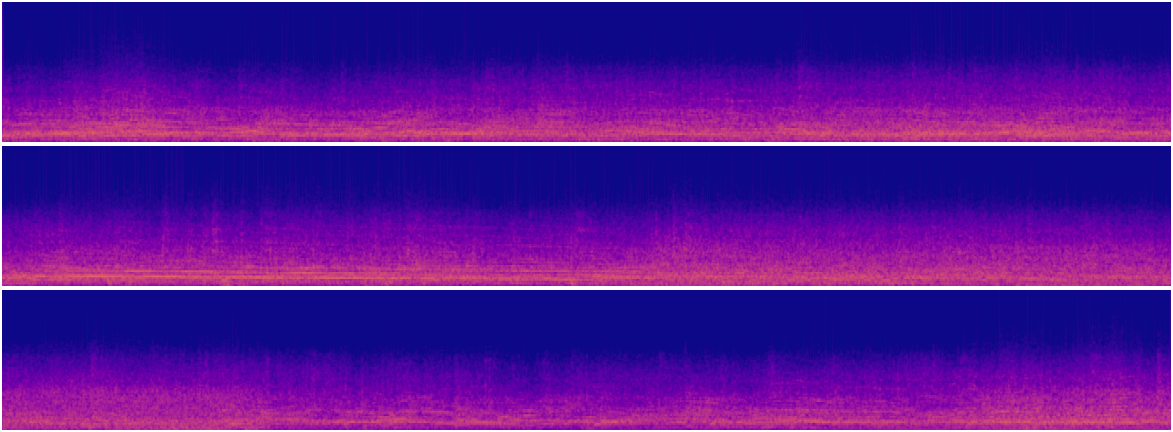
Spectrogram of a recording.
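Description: A crowd of men shouts and yells excitedly.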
